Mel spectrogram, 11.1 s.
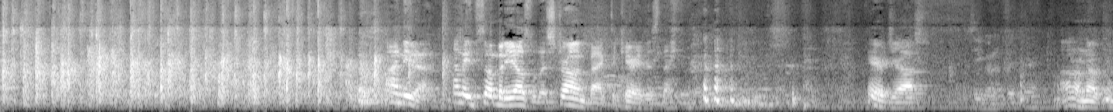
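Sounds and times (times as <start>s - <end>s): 
audience applause: 0.0s - 4.5s
speech: 3.9s - 7.5s, 8.7s - 11.1s
laughter: 6.8s - 8.2s.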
